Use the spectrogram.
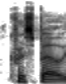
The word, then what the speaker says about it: Krispel: The last name's pronounced Krispel? Krispel, yeah. Where's it from?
